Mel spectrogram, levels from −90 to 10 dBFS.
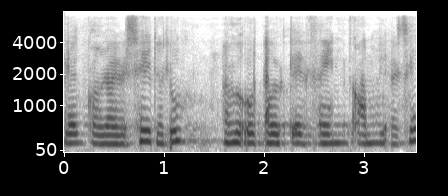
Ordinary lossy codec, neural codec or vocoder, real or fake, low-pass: none; codec, 24 kHz, 1.5 kbps, HILCodec; fake; 7.2 kHz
